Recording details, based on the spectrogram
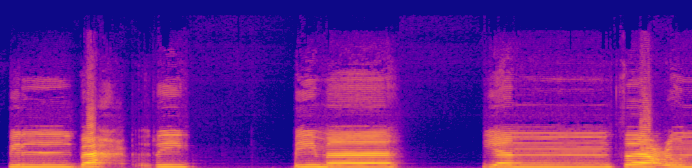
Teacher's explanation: نون ساکن ہے اور اس کے بعد فا حروف اخفا میں سے ہے، تو یہاں پر ہم نے اخفا کرنا ہے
